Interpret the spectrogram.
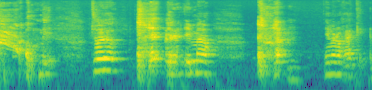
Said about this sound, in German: immer noch Husten. Der Husten hält sich schweinehartnäckig. Ich hasse ihn. Aber nächste Woche ist er weg.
